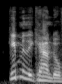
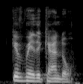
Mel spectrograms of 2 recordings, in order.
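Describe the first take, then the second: First: Higher, louder, irritated order; raised-voice, exasperated command; impatient demand. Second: Said in the usual way. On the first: A narrator's reading. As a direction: demand it sharply, losing patience. Father repeats demand impatiently.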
